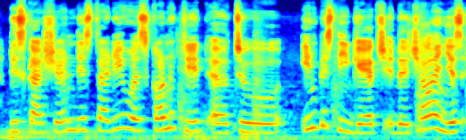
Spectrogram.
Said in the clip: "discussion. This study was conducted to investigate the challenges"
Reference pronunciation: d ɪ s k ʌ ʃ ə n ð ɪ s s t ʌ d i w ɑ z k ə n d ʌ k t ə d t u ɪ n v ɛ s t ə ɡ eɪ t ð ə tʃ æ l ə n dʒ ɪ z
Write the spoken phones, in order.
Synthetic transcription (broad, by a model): d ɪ s k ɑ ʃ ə n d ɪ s s t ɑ d i w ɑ s k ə n d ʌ k t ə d t u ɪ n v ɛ s t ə ɡ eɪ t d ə tʃ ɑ l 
